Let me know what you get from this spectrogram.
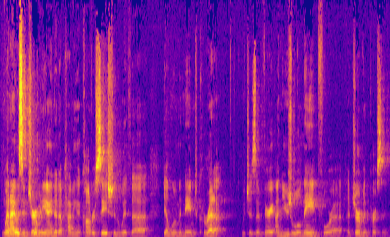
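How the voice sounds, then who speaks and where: Low-voiced man speaking far off in a roomy hall. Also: a little fast. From Canada. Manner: casual and self-deprecating, with many fillers. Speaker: presenter. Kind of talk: church talk with slides. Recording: roomy, far from the mic, faint noise.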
